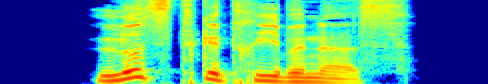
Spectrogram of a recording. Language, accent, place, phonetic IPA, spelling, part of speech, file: German, Germany, Berlin, [ˈlʊstɡəˌtʁiːbənəs], lustgetriebenes, adjective, De-lustgetriebenes.ogg
- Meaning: strong/mixed nominative/accusative neuter singular of lustgetrieben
